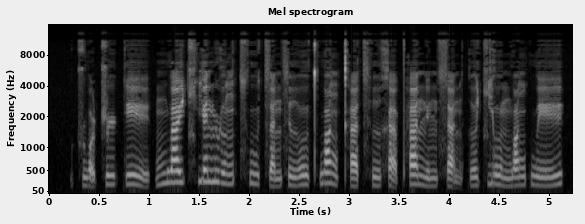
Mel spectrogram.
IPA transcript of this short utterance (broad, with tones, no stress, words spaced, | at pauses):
ʈ͡ʂwɔ̰˨˩ʈ͡ʂɻ̩˥˧ ke˥˩ɪ̯ | mwa˥ɪ̯ t͡ɕʰjɛ˥nɻɤ˧˥ŋ t͡sʰu˥˩t͡sa˧˥nsɹ̩˧˥ o˥˧ʊ̯t̪ʰwɑ˥˩ŋ kʰä˧˥t͡sʰɹ̩˧˥xä̰˨˩ pʰa˥˧ny˥˩n sa̰˨˩n kɤ˥t͡ɕjo˥˩ʊ̯ n̪wɑ˥ŋkwe˧˥ɪ̯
